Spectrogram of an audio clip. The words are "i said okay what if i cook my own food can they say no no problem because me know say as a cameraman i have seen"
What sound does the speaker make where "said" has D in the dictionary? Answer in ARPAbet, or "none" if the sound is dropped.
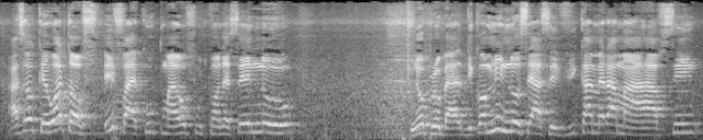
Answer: none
